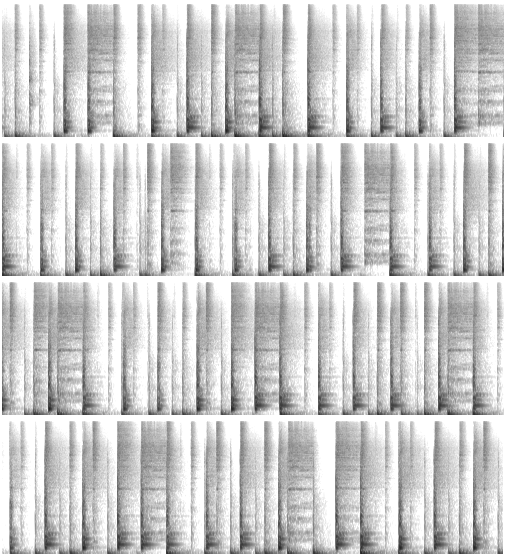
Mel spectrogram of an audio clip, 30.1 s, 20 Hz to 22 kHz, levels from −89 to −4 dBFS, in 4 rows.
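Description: Nothing stood out on listening to this music.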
